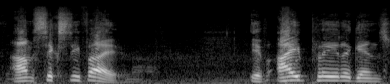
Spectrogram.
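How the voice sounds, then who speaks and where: A man speaks with an Antiguan accent. His pace is very slow. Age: 60s. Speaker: cricket co-commentator, former player. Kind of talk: casual chat. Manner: animated.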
